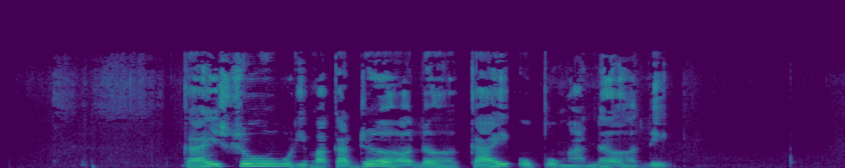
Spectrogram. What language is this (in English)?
Rukai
